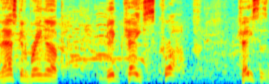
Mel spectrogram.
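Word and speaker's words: Kayce: is spelled ka yce so if you read it's gonna sound like Casey which I made plenty of mistakes calling them but his actually his mama named in case it's pronounced case not Casey that's a strike and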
